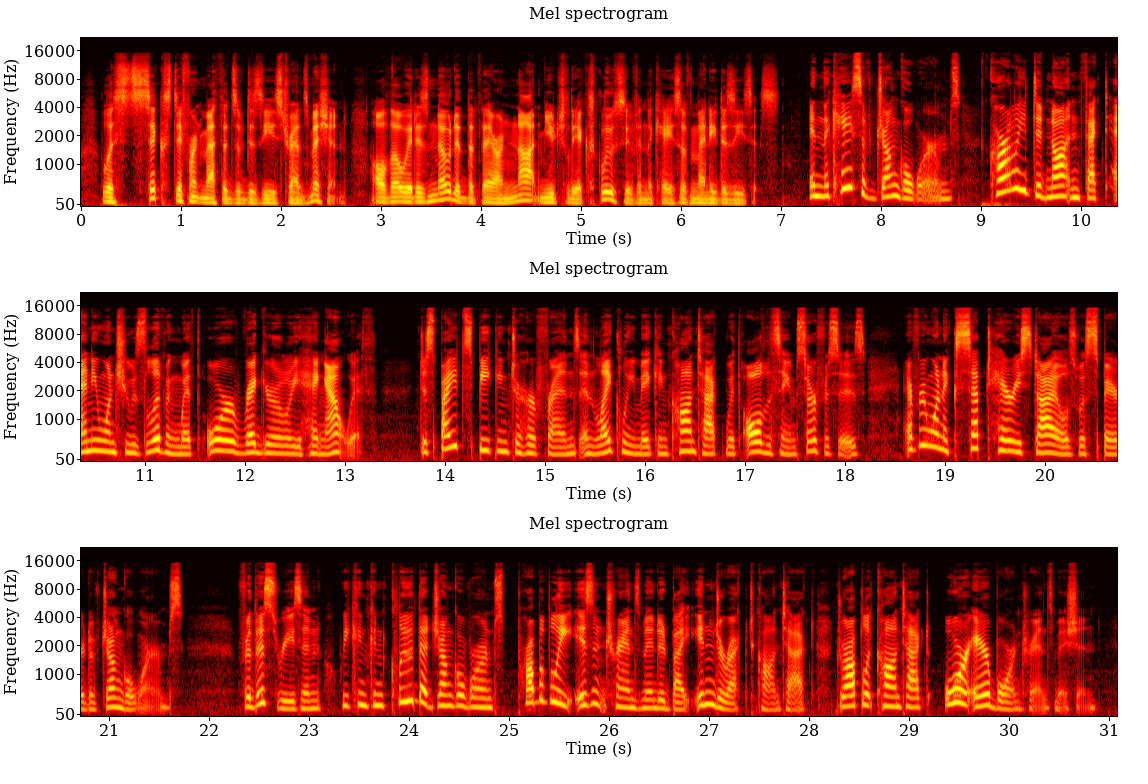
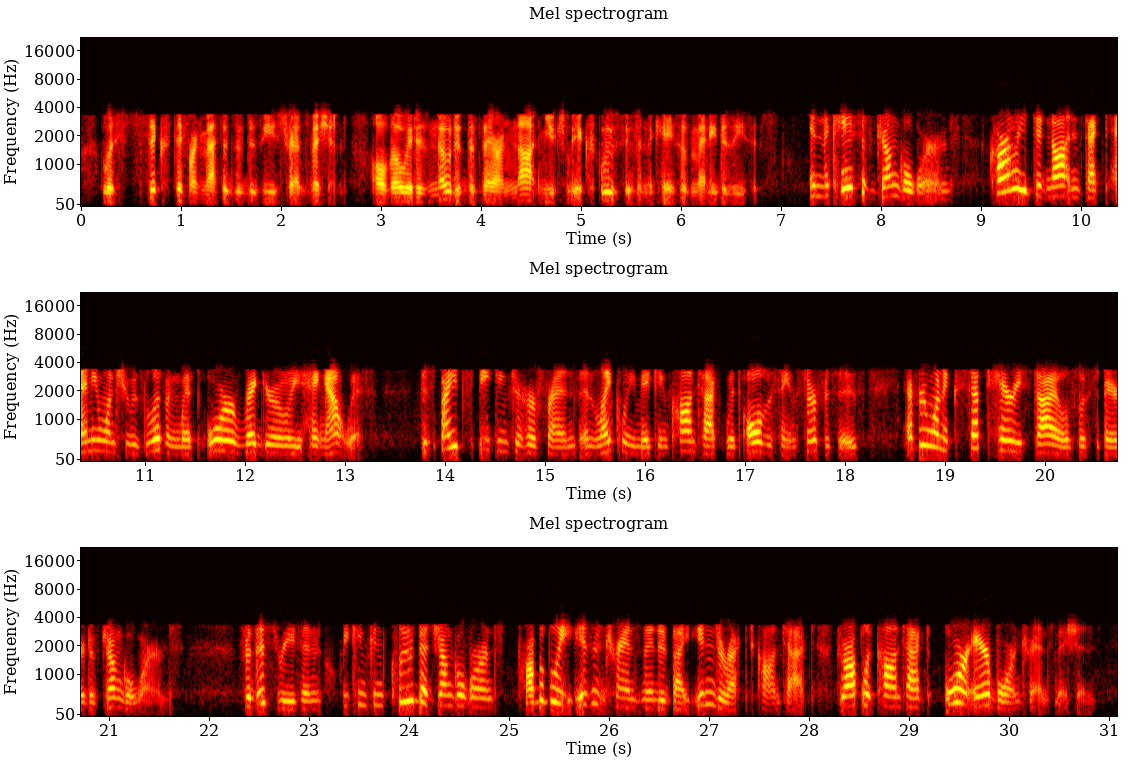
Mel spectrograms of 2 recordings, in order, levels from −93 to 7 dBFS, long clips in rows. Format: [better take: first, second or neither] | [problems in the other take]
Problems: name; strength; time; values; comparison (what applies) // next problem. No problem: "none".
first | phone-call audio; poor line; nothing above 3.5 kHz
